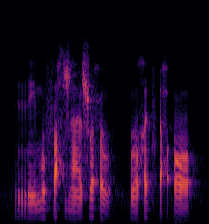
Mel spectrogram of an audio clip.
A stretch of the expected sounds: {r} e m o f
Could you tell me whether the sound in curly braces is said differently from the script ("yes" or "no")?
no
